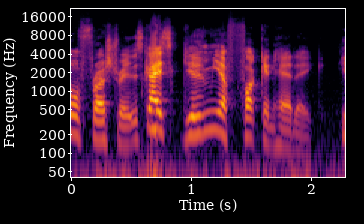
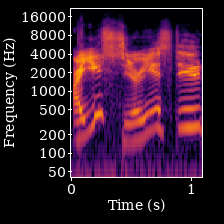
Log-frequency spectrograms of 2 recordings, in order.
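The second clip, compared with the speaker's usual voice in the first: play-acted, heated anger with raised pitch; 6 semitones higher than usual. Retelling the moment the disc got swatted: imitating own past angry retort. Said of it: "I was fucking angry".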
